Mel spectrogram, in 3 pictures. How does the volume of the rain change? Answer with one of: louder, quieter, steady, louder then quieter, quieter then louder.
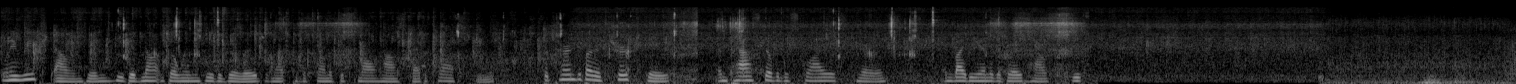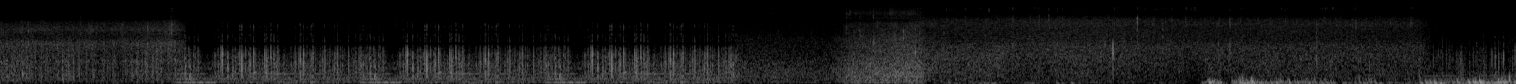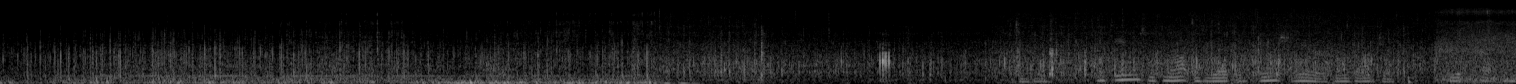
steady.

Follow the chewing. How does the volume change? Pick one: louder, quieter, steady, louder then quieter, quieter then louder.
quieter then louder.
